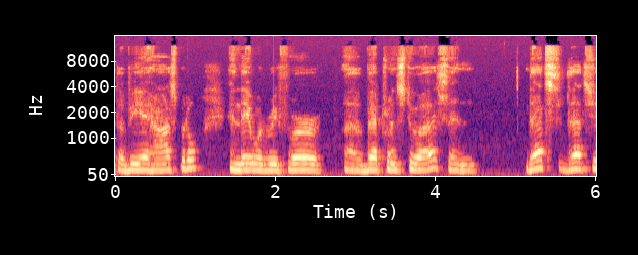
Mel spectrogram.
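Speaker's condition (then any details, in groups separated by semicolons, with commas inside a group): No condition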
